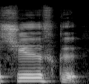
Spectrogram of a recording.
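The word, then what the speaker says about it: 修復: 발음은 오후그 오후 그렇죠 여러분 많이 하시는 복습 제가 강조하죠 복습하시는 거 발음은 후크슈 후크슈 앞에 한자는 숫자예요. 다끌 숫자인데 이게 수복음이 슈후그 슈후크 수복한다라는 건 본래의 좋은 상태로 되돌리는 거예요.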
